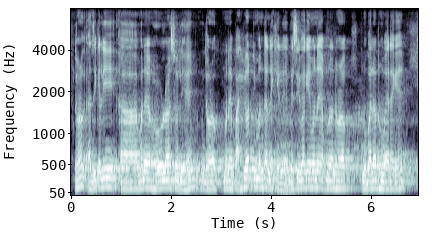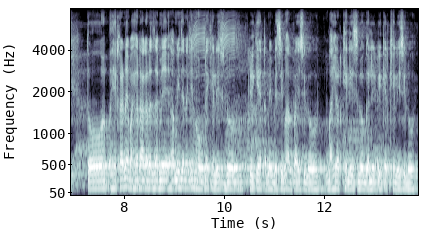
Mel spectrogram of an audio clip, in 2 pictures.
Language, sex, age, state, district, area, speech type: Assamese, male, 30-45, Assam, Charaideo, urban, spontaneous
